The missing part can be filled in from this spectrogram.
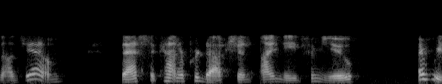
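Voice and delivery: mock friendly, courteous, polite manager voice. Retelling a manager's words after a sales day: imitating a polite smiling manager. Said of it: "really nice and polite and smile on his face".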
